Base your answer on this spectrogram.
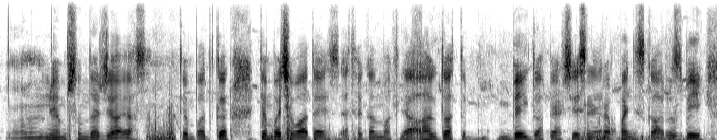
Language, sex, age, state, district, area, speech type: Kashmiri, other, 18-30, Jammu and Kashmir, Kupwara, rural, spontaneous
